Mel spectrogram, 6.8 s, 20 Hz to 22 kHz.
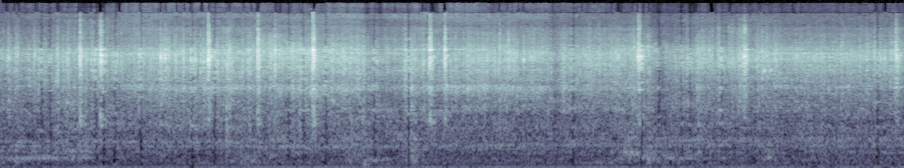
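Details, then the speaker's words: R238 GF 'Sketty Hall' model locomotive running on a rolling road: sharp, fairly regular intermittent high chirps over a soft motor hum; the squeak was isolated to dry armature bearings by lubricating one section at a time. "So I've been running this little Sketty Hall for a while, and you can distinctly hear that kind of chirping it's making every now and again."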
